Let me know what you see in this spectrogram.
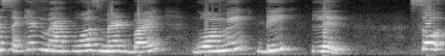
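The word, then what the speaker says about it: Guillaume de l'Isle: map was made by Guillaume de Lille. So it's quite difficult to pronounce because it's a French name and where the double L is pronounced as Y.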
